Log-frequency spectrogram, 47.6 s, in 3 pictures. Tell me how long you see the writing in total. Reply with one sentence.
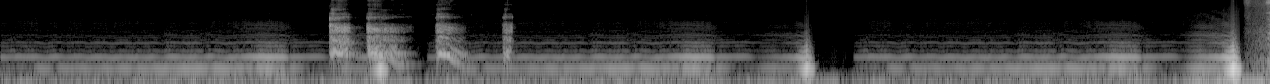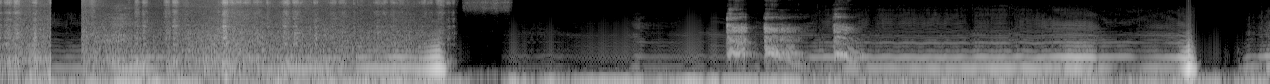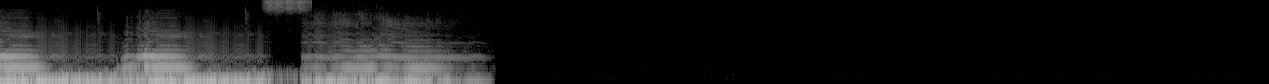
You can hear the writing for 6 seconds altogether.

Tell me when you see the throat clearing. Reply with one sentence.
You can hear the throat clearing from 4.1 to 6.4 s and from 24.9 to 26.7 s.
